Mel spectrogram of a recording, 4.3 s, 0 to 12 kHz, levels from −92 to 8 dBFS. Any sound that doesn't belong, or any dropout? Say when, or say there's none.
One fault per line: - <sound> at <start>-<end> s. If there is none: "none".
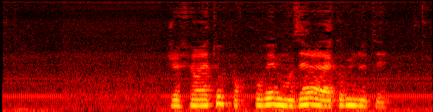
none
